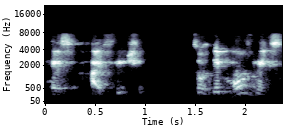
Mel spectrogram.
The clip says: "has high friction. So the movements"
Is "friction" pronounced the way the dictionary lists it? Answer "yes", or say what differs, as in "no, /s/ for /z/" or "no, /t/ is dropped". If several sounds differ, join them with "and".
no, /ɹ/ is dropped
